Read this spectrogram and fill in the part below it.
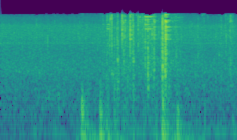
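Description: A metal trap clanks and clicks as it is set down.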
